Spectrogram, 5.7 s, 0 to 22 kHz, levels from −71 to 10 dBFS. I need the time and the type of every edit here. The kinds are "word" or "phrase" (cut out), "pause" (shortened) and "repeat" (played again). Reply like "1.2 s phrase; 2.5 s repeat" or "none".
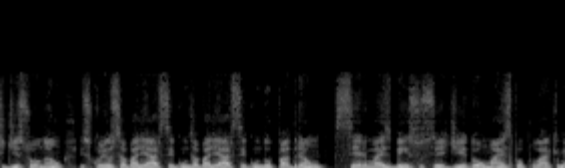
1.9 s repeat; 3.2 s pause

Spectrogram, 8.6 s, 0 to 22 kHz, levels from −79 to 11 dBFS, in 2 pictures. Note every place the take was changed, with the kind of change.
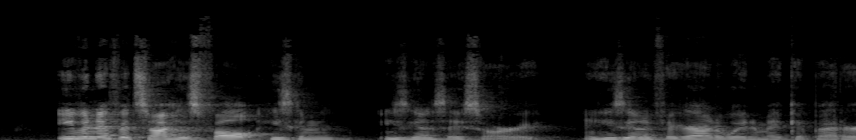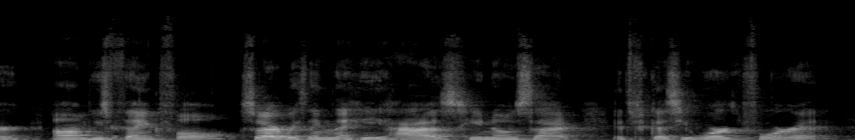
4.5 s pause; 4.8 s word

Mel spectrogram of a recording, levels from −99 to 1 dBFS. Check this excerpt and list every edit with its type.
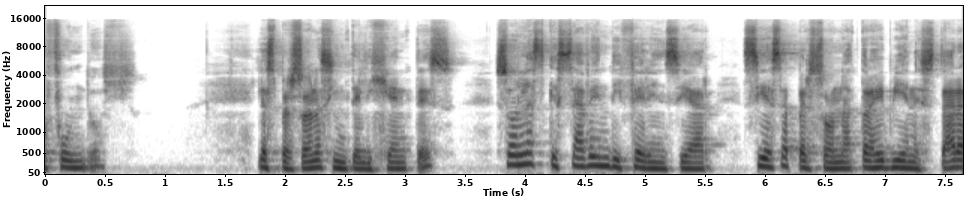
none

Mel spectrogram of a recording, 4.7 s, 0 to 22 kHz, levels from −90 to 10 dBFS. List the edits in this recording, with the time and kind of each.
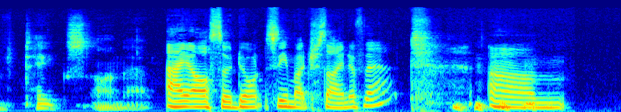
1.2 s pause

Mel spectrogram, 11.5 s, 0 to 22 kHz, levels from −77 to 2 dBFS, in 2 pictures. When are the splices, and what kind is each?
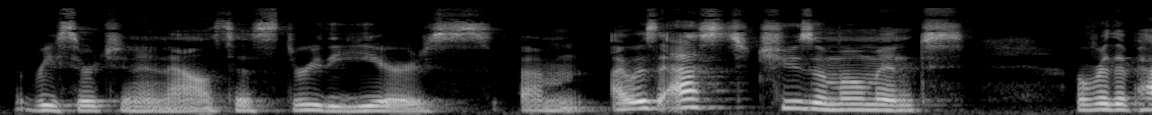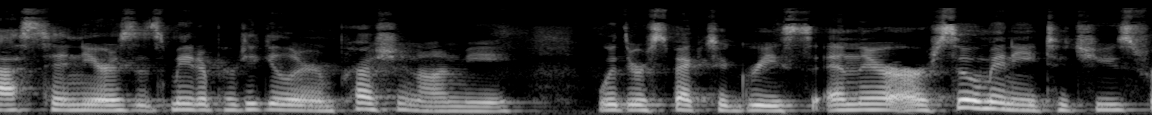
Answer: none

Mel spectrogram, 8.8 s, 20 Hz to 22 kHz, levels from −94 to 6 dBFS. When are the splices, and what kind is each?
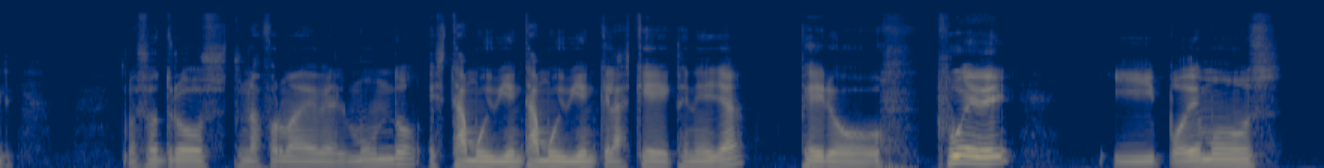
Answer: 1.6 s word; 3.5 s repeat; 4.2 s word; 4.5 s word; 6.1 s pause

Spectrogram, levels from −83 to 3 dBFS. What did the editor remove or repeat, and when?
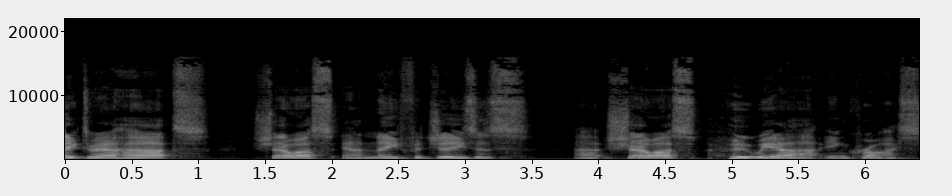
1.3 s pause; 3.6 s pause

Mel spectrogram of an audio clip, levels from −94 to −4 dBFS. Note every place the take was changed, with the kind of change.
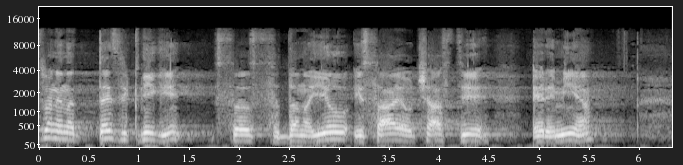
3.1 s word

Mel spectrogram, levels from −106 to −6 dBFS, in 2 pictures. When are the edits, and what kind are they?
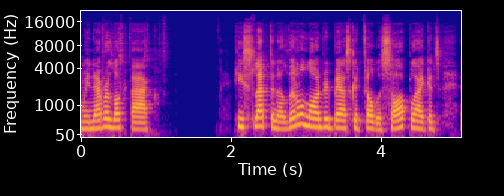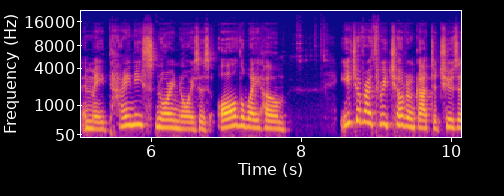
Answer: none

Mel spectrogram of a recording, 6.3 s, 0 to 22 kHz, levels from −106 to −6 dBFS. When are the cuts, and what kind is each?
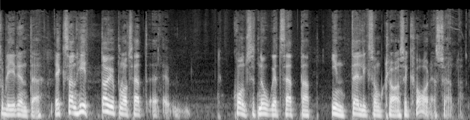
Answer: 4.2 s pause

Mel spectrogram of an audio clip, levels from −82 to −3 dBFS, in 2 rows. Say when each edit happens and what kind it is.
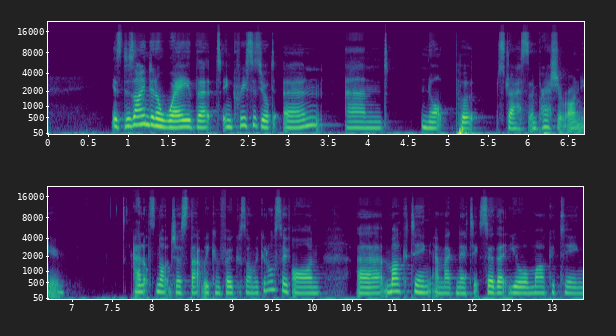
2.8 s word; 7.9 s word; 9.7 s word; 12.1 s word

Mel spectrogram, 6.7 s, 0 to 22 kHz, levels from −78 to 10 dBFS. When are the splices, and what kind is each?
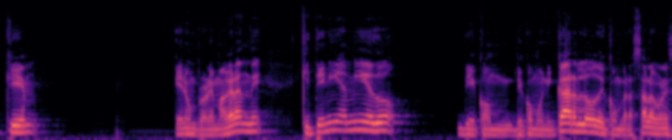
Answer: none

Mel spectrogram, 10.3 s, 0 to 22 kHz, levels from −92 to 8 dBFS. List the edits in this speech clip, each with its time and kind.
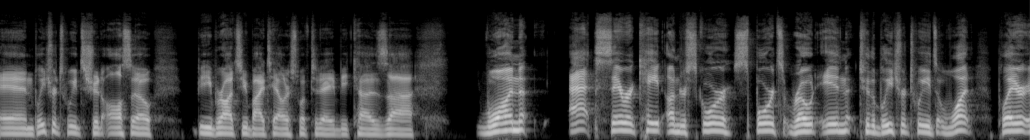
none

